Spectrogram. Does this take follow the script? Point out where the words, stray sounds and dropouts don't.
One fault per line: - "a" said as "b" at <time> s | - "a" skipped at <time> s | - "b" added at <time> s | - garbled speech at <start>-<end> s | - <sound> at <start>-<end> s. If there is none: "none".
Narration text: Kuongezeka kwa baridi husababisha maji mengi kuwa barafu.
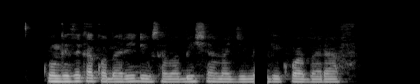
- dropout at 2.5-2.7 s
